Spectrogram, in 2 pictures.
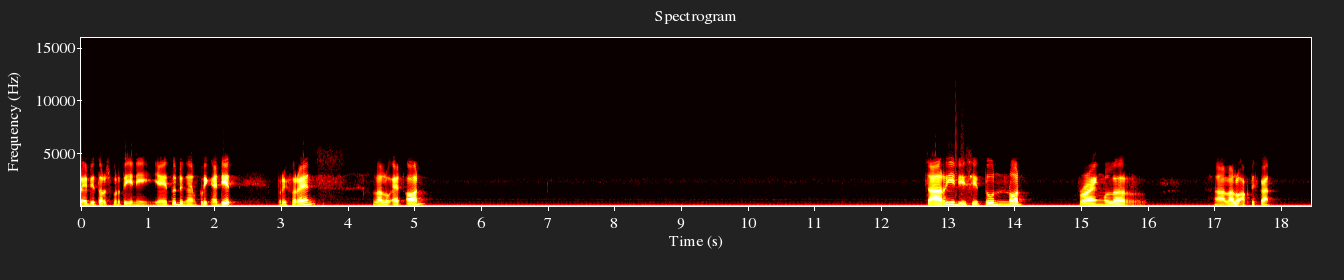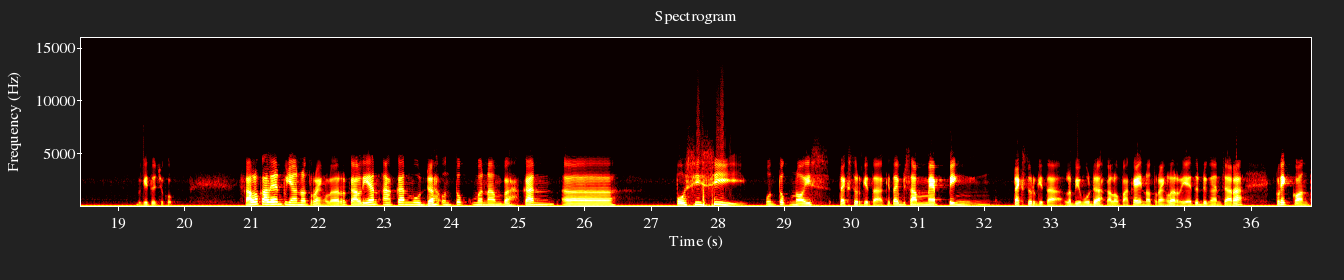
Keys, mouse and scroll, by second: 1.7-21.9 drag, 24.0 click, 24.6 click, 28.8-36.9 drag.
